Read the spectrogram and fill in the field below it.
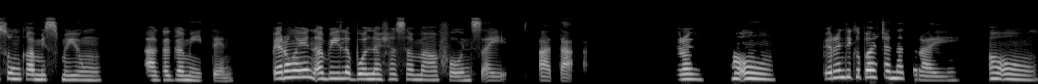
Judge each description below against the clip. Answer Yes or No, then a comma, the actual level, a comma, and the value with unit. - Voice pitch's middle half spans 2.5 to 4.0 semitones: No, average, 4.7 semitones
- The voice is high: Yes, high, 235 Hz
